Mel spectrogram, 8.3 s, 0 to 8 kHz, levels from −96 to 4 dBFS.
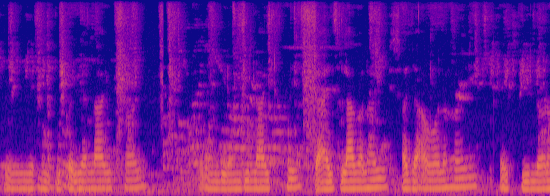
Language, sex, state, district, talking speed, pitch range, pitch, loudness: Hindi, male, Bihar, Muzaffarpur, 80 wpm, 115-125 Hz, 120 Hz, -33 LUFS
